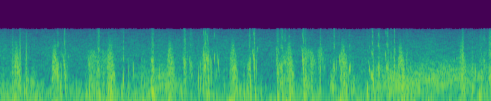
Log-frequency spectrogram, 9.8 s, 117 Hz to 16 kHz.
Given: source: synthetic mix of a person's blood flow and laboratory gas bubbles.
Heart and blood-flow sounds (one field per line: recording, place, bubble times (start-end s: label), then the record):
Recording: Doppler ultrasound of blood flow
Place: subclavian vein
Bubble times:
1.12-1.38 s: bubbles
1.69-2.23 s: bubbles
2.30-2.32 s: bubbles
2.41-2.50 s: bubbles
2.63-2.71 s: bubbles
2.81-2.94 s: bubbles
3.00-3.22 s: bubbles
3.65-4.41 s: bubbles
4.85-5.17 s: bubbles
5.51-5.82 s: bubbles
6.00-6.51 s: bubbles
6.59-6.84 s: bubbles
6.88-7.12 s: bubbles
7.32-7.94 s: bubbles
8.04-8.24 s: bubbles
9.41-9.83 s: bubbles
From the record:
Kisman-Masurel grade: 332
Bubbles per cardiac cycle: rolling drumbeat, 9 or more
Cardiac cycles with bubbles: 50 to 99%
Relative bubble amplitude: moderate (0.250 to 0.450)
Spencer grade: 3 (all of the cardiac periods contain showers or single bubble signals, but not dominating or overriding the cardiac motion signals)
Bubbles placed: anywhere in the cardiac cycle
